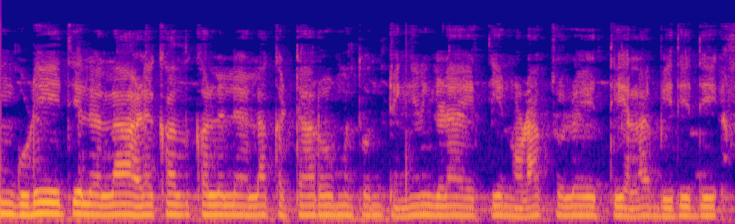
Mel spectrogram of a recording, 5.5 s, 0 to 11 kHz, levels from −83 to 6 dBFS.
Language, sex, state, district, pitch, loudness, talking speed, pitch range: Kannada, male, Karnataka, Belgaum, 140 Hz, -14 LUFS, 205 wpm, 130-145 Hz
